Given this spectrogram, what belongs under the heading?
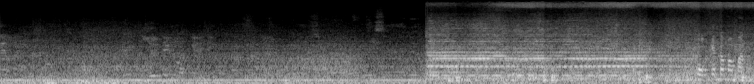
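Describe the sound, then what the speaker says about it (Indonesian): Pandalungan passenger train running straight through Weleri station without stopping, a heavy rolling rumble of wheels on track that swells into a louder clatter with a horn-like blare, while a person talks over it. "saat ini kereta api Pandalungan 2 melintas langsung stasiun Weleri"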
